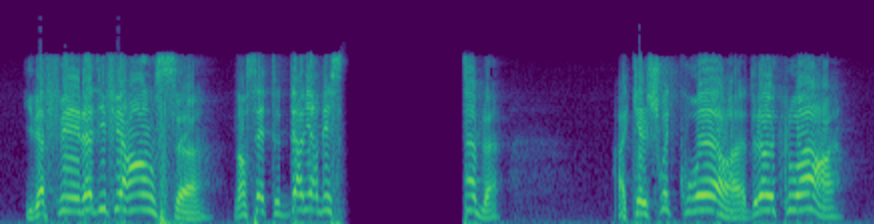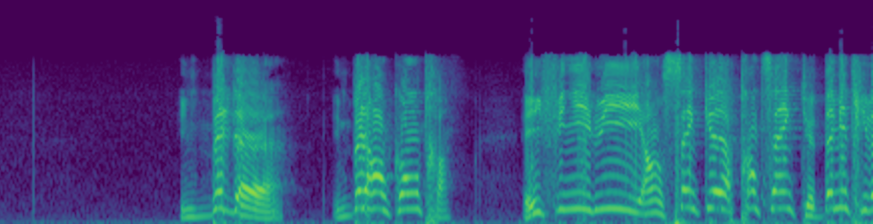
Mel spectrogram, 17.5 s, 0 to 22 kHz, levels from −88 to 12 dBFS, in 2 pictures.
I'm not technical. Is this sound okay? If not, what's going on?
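No. From 3.39 to 4.67 s the sound cuts out. The last bit trails off briefly, then there is about 1.1 s of silence. When it returns, about a second is gone for good. The likely cause is a long network dropout.

Right after, there is a jitter buffer speed-up. From 4.77 to 5.88 s the sound runs about 8% fast, and from 6.72 to 8.70 s about 6% fast. Pitch stays the same. Tiny slices are trimmed out to catch up, roughly a tenth of a second and then a bit more.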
